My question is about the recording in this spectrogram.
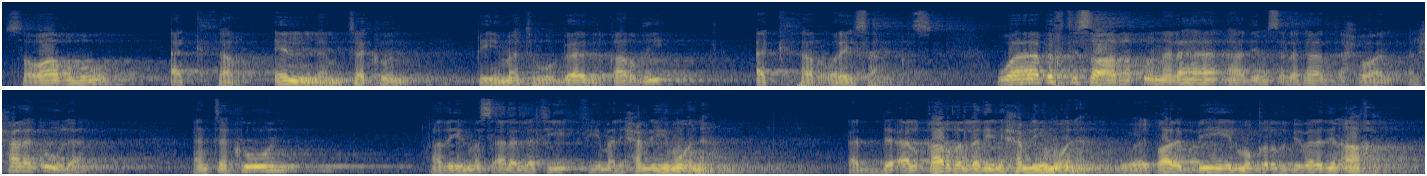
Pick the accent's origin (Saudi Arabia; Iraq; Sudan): Saudi Arabia; Eastern Province; مثل مثلا الآن الذين يوجدون عندنا في الشرقية مخالفات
